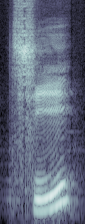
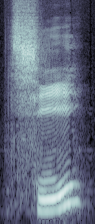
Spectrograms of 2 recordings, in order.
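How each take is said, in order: The two takes are said the same way.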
